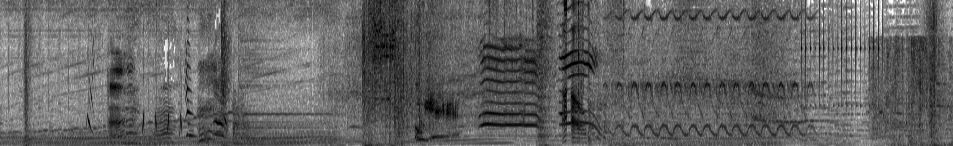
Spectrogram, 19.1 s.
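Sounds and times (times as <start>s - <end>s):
emergency siren wailing: 11.3s - 16.6s.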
